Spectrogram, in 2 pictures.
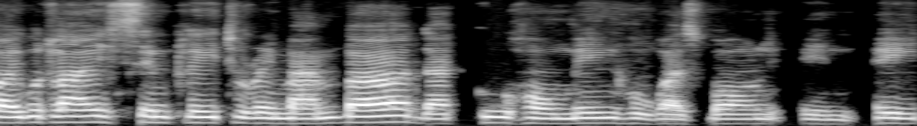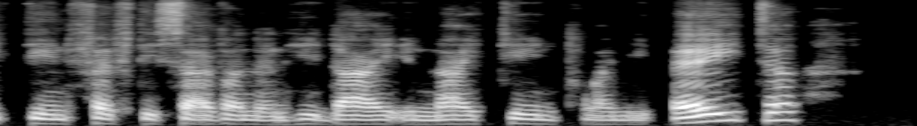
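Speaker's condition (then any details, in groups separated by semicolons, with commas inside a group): No condition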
